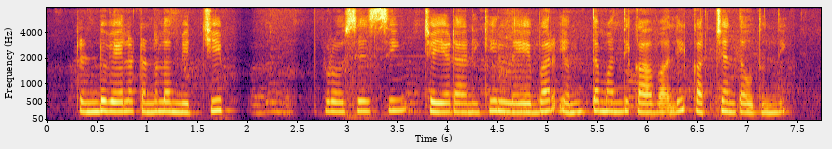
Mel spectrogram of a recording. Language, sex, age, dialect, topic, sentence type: Telugu, male, 60-100, Central/Coastal, agriculture, question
